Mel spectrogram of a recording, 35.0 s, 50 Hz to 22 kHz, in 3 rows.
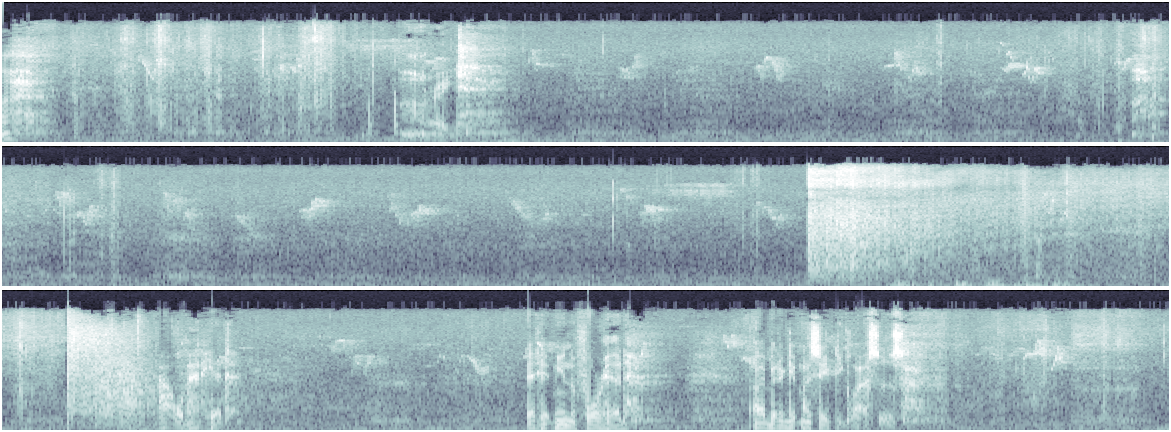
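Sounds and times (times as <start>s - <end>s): small birds chirping: 0.0s - 19.7s, 21.4s - 24.0s, 24.9s - 35.0s
firecracker fuse hissing: 19.7s - 23.4s.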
